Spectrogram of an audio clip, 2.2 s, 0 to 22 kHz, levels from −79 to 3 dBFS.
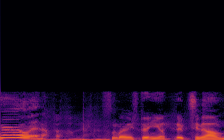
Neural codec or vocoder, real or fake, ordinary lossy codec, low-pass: codec, 16 kHz, 1 kbps, FreqCodec, larger model; fake; none; none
